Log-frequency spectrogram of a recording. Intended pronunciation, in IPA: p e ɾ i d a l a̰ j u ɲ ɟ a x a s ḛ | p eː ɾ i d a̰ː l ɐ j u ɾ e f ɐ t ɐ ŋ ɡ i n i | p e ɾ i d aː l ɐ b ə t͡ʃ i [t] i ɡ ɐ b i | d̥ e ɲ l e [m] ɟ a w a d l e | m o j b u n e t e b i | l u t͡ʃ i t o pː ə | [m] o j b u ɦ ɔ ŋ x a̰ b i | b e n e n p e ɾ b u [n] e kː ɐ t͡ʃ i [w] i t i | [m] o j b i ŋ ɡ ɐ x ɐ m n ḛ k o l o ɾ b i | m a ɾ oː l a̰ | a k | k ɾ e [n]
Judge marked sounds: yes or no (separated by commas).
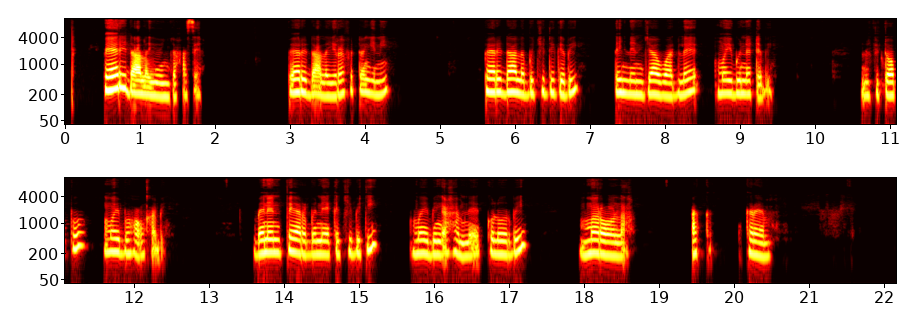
no, no, yes, yes, no, yes, no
